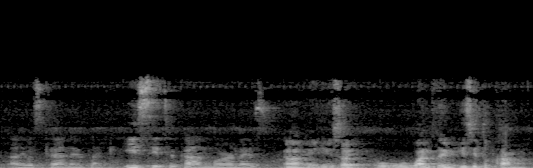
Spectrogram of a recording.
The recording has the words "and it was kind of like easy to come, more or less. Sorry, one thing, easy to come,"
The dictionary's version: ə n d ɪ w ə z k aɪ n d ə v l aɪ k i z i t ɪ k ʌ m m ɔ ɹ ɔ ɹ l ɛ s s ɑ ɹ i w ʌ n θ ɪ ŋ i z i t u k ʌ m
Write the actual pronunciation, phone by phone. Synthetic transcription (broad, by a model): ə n ɪ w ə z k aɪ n ə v l aɪ k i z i t ɪ k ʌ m m ɔ ɹ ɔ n l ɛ s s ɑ i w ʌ n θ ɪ ŋ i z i t u k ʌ m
